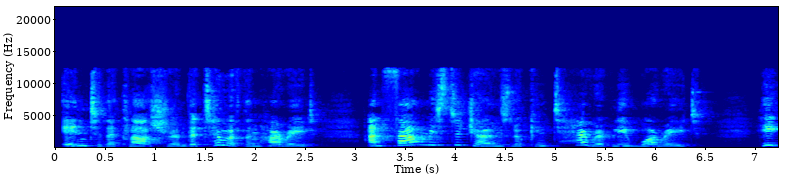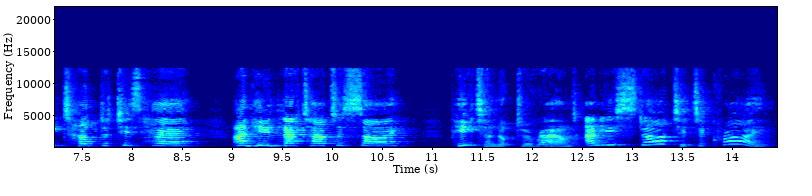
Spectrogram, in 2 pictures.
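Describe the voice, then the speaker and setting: A woman teacher reading a rhyming storybook aloud to young children in an expressive, deliberate way. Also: sits high, roomy sound. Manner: animated, deliberate, acts out characters and asks listeners questions.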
